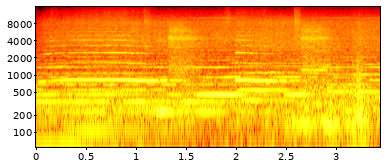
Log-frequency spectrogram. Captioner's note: train whistle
